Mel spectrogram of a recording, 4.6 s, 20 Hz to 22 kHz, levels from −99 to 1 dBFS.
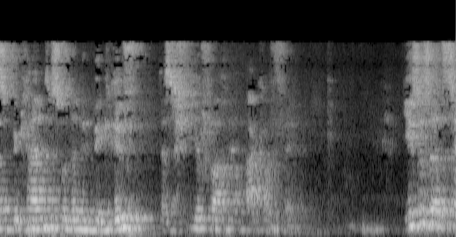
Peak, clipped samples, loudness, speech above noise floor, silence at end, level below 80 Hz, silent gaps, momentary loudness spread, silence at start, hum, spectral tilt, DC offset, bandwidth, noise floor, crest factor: -6 dBFS; under 0.1%; -23 LUFS; 30 dB; 0 s; -54 dBFS; none; 13 LU; 0 s; none; -3 dB/octave; under 0.1%; 11 kHz; -54 dBFS; 18 dB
